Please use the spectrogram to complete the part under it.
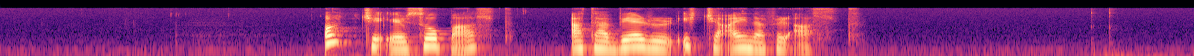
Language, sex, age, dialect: Faroese, female, 36-60, Suðurstreymoy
